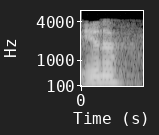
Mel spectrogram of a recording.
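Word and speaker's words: anakainosis: Renewing is the word anakinosis. Anakinosis. It's a very important word in Paul's letters particularly. He is the one who really emphasizes this concept. A-N-A-K-A-I-N-O, long O-S-I-S.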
